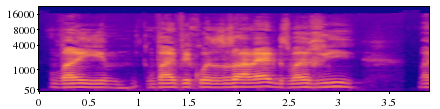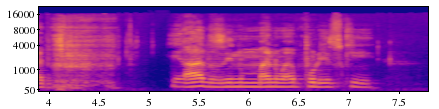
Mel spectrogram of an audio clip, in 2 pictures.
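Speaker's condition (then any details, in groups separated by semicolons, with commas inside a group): Cerebral palsy, mild; wheelchair user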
